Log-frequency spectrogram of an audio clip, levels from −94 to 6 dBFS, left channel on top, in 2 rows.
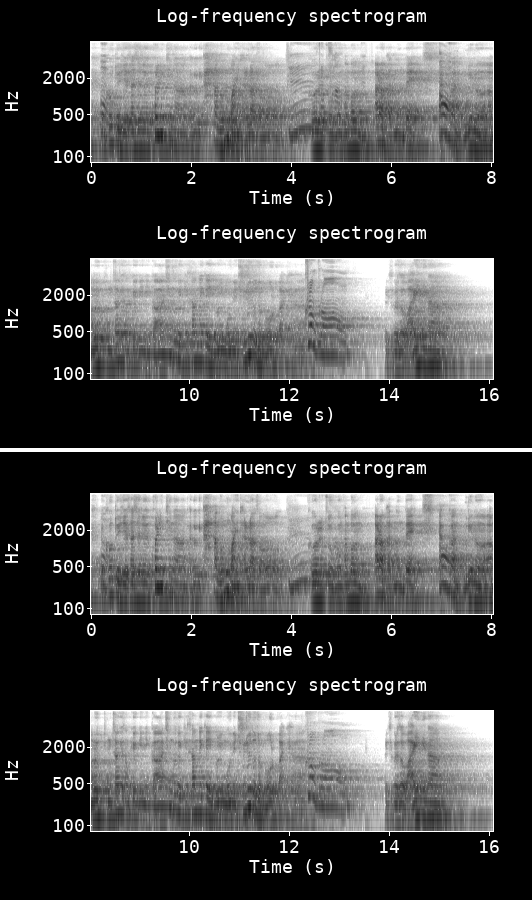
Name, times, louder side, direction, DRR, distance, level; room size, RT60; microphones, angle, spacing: voice 1, 0.2-3.8 4.4-12.4 13.9-15.1, equal, 50° right, 3 dB, 3.0 m, -21 dB
voice 2, 3.9-5.0 5.4-5.5 7.0-7.4 12.3-13.2, left 2 dB, 45° left, 9 dB, 1.5 m, -25 dB
30.0 x 24.0 x 6.4 m, 2.5 s
head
